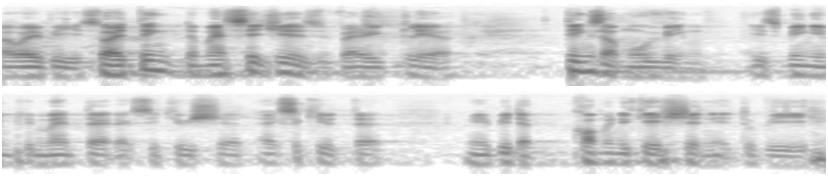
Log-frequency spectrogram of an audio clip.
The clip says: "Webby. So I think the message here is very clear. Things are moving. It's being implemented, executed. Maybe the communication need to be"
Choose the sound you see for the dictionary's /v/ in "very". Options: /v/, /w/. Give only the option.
/v/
